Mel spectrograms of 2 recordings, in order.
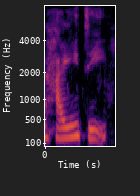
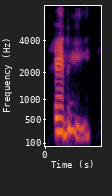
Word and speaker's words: Haiti: are going on in hati and I'm saying hati because that's how it's actually supposed to be pronounced but we know it as Haiti and looking at the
